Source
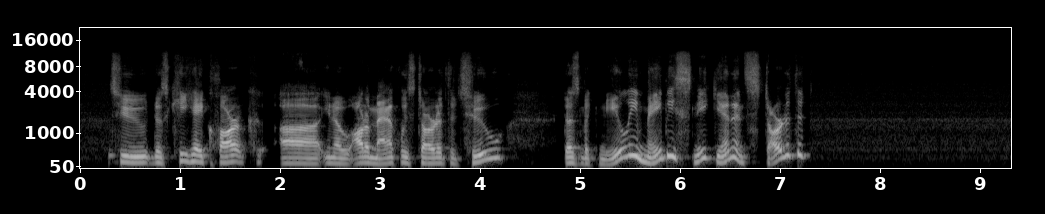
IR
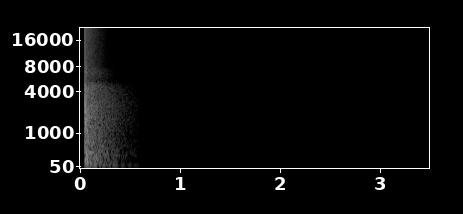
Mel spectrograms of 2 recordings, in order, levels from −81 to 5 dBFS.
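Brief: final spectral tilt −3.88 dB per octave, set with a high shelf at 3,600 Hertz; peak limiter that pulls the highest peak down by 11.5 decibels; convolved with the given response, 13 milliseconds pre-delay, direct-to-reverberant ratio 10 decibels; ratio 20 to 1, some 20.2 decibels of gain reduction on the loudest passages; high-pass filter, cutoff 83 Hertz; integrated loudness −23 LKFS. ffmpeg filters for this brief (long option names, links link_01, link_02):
-filter_complex "[0:a]highpass=83,highshelf=frequency=3600:gain=6.5,acompressor=threshold=-35dB:ratio=20,alimiter=level_in=8dB:limit=-24dB:level=0:latency=1,volume=-8dB,asplit=2[link_01][link_02];[1:a]atrim=start_sample=2205,adelay=13[link_03];[link_02][link_03]afir=irnorm=-1:irlink=0,volume=-24.5dB[link_04];[link_01][link_04]amix=inputs=2:normalize=0,volume=19.5dB"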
